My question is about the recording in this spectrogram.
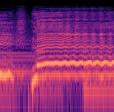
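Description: A song sung in church with long, wavering held notes over a band accompaniment; the voice breaks off briefly about half a second in, then takes up a new long note.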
